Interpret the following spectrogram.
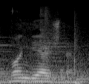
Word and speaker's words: Vongerichten: So many syllables. Vongerichten. Vongerichten? Yeah, exactly.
